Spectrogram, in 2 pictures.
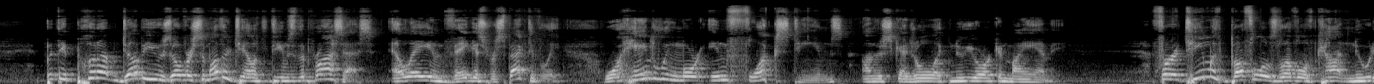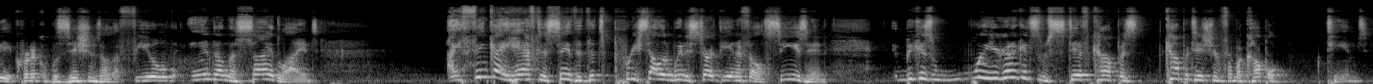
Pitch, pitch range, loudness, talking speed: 175 Hz, 150-220 Hz, -18 LUFS, 175 wpm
